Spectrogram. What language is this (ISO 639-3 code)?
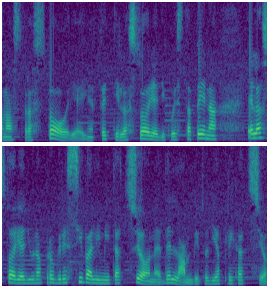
ita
